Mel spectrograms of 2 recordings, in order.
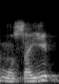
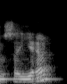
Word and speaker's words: Musayyib: bedtime Sahin gibony al-musayyib nah ini yang yang populer musayyib bacanya bukan musayyab Ana Rasulullah Sallallahu Alaihi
